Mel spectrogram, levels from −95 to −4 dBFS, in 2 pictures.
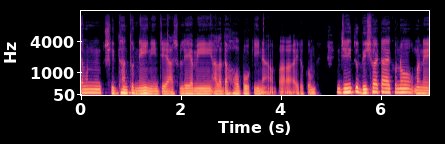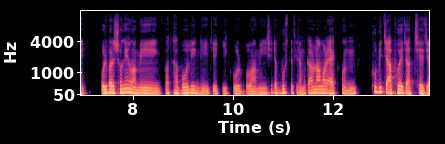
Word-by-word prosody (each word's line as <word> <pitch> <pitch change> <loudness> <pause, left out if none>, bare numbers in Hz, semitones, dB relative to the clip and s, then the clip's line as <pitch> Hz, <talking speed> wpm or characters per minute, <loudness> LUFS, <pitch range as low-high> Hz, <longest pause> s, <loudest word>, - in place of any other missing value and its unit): তেমন 145 0 +1 0.4
সিদ্ধান্ত 130 +3 +2 0.2
নেইনি 110 -2 +4 0.2
যে 105 - -1
আসলে 105 +1 -3
আমি 105 0 0 0.3
আলাদা 100 0 -2
হব 105 -4 -1 0.2
কিনা 110 -3 -3 0.2
বা - - -7 0.3
এরকম। - - -7 0.6
যেহেতু 165 +3 +6 0.2
বিষয়টা 165 +4 +3
এখনো 160 0 +1 0.3
মানে 120 -2 0 0.5
পরিবারের 140 0 +5
সঙ্গেও 155 0 +5
আমি 120 0 +1 0.4
কথা 115 +2 -2
বলিনি 125 -4 +1
যে 105 - -3
কি 110 - -6
করব 105 -1 -3 0.2
আমি 110 +2 -2
সেটা 135 -1 -3
বুঝতেছিলাম। 130 -7 -3
কারণ 130 +1 0
আমার 140 0 +1
এখন 125 +2 -5 0.5
খুবই 180 -2 +3
চাপ 135 -1 +3
হয়ে 140 -2 +4
যাচ্ছে 115 +3 -1
যে 110 - +1
125 Hz, 145 wpm, -22 LUFS, 110-140 Hz, 0.6 s, যেহেতু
